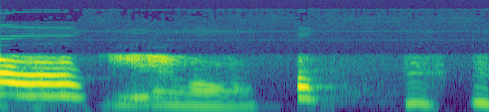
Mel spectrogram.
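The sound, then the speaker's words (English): A human voice imitates a cat meowing on a group phone call. It makes a couple of whiny, drawn-out mews with gliding, falling pitch, followed by a few short vocal bursts. “Meow. Meow.”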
